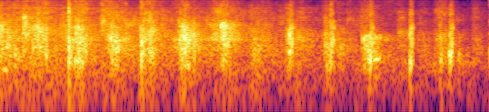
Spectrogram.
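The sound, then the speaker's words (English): An audience claps in a steady patter of overlapping handclaps for a few seconds, moderately soft and uneven, with no one speaking over it. “So give them a round of applause for their help.”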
